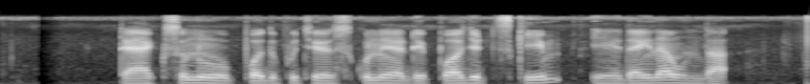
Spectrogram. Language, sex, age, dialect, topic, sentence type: Telugu, male, 18-24, Utterandhra, banking, question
